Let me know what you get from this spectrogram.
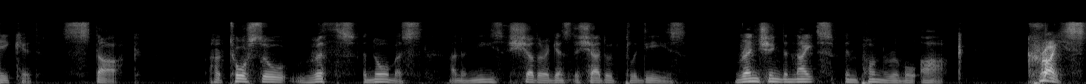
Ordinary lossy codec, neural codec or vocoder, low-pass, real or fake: AAC, 32 kbps; none; 7.2 kHz; real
